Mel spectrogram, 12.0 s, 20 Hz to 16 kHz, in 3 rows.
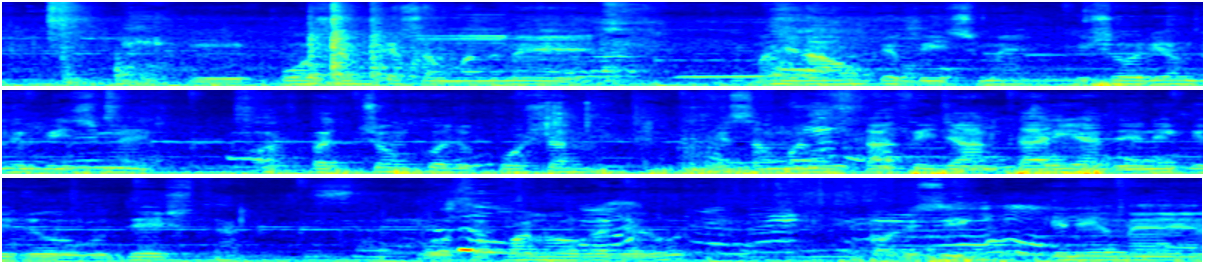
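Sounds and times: children chattering and calling out: 2.0 - 3.2, 6.4 - 8.3, 9.0 - 12.0.

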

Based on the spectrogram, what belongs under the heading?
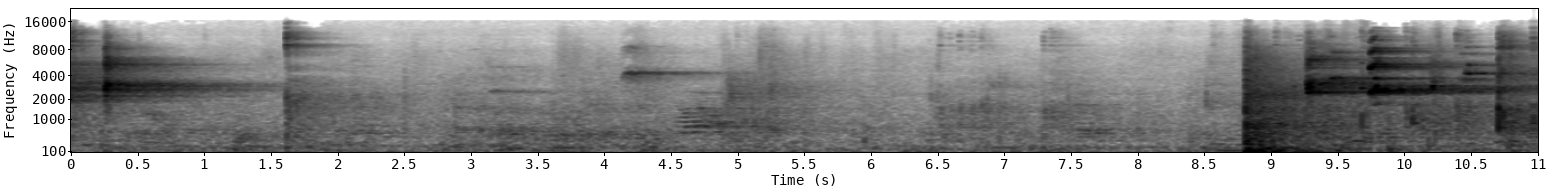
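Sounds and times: table tennis ball bouncing: 8.9 - 11.0.

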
